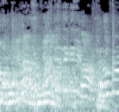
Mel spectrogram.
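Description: Speech only: people talking in Japanese.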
